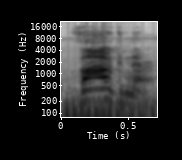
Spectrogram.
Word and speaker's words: Wagner: So, he was born Johannes per Vagner. That is the German pronunciation for uh his name.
